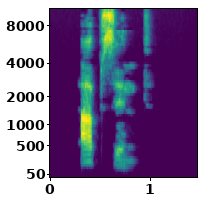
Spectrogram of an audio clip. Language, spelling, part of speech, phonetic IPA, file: Polish, absynt, noun, [ˈapsɨ̃nt], Pl-absynt.ogg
